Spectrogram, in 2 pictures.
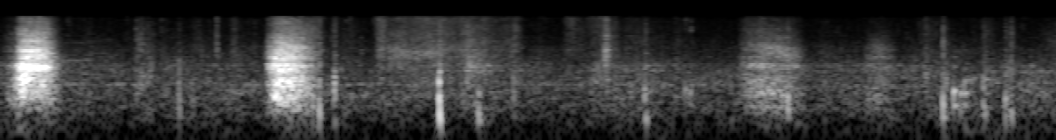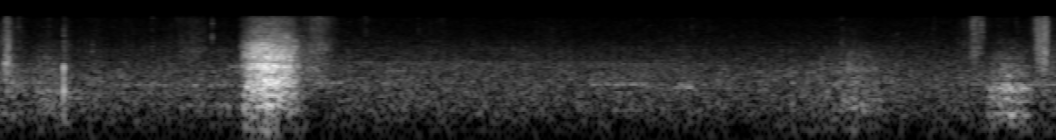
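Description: A bear snuffles loudly with its nose in snow.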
